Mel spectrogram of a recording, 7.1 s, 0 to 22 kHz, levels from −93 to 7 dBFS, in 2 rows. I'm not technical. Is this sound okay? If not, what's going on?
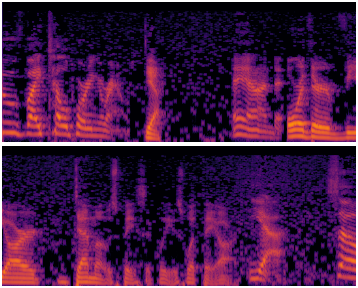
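No. Throughout the speech, the pauses drop to an unnatural near-silence sprinkled with twinkling specks. This is overdone noise removal: a cleanup tool set too strongly switched off parts of the sound it mistook for background noise, including quieter bits of the voice.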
